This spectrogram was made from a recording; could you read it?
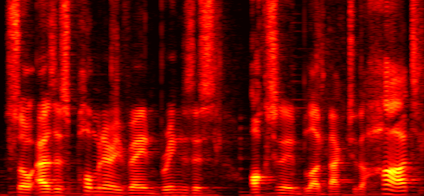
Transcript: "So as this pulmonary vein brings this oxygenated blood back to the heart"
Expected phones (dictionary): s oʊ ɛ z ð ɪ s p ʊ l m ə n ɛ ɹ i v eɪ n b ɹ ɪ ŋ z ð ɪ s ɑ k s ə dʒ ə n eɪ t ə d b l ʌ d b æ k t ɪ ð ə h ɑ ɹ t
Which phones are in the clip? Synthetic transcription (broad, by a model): s oʊ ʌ z ð ɪ s p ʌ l m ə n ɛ ɹ i v eɪ n b ɹ ɪ ŋ z ð ɪ s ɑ k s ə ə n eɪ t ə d b l ʌ d b æ k t ɪ ð ə h ɑ ɹ t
